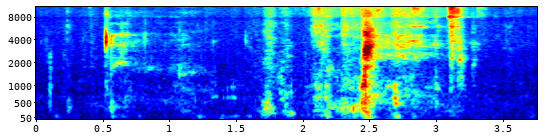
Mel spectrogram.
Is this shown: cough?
no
